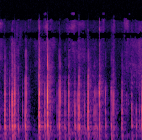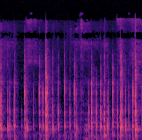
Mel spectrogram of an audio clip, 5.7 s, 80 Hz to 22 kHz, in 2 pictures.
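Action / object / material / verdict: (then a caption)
tap / tablet in a plastic folio case / plastic / none. Long acrylic nails rapidly tap the back and cover of an iPad-sized tablet held upright in a solid purple plastic/faux-leather folio case. The steady, irregular run of quick, dry, clicky taps has a hollow mid-range tone around 400 Hz, very little bass, and almost no ring after each tap.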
